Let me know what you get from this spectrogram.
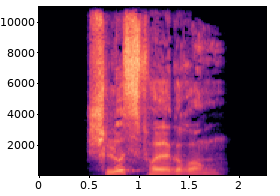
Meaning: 1. conclusion 2. implication
- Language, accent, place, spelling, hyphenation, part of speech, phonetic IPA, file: German, Germany, Berlin, Schlussfolgerung, Schluss‧fol‧ge‧rung, noun, [ˈʃlʊsˌfɔlɡəʁʊŋ], De-Schlussfolgerung.ogg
